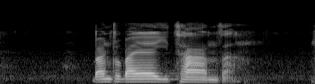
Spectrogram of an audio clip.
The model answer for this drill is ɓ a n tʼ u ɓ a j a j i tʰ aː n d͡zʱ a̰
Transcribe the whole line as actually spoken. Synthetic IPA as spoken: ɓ a n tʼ u ɓ a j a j i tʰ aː n d͡zʱ a̰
